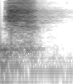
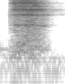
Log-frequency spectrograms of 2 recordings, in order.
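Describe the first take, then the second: First: An English ch sound made further forward. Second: A spread, stunted sound with the tongue tip low. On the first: The speaker calls it wrong. "which is more forward" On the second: The speaker calls it right. "you're going to put the tip of your tongue behind the bottom teeth"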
